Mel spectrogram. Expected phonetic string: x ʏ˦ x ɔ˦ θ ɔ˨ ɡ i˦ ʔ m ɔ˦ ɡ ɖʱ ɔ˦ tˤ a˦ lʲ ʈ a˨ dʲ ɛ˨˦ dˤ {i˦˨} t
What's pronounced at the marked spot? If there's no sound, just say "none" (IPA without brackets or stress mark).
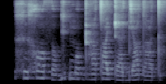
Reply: i˨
